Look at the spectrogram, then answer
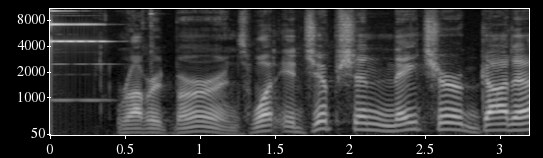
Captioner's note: bell rings, time expires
